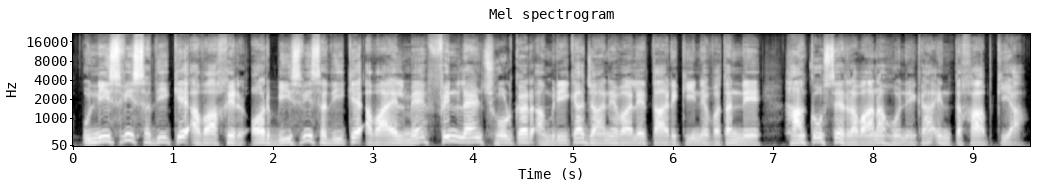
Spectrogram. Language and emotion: Urdu, neutral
